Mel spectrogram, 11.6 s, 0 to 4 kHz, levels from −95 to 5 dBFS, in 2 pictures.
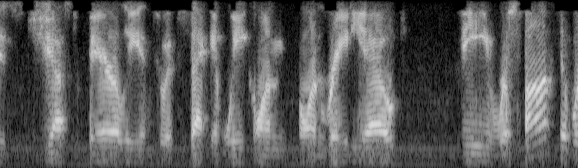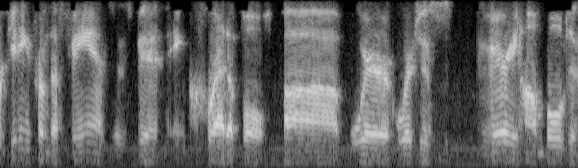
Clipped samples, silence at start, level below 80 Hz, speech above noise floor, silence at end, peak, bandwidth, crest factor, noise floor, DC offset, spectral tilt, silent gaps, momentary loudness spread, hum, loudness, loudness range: under 0.1%; 0 s; -62 dBFS; 41 dB; 0 s; -2 dBFS; 4 kHz; 16 dB; -59 dBFS; under 0.1%; -4.5 dB/octave; none; 9 LU; none; -17 LUFS; 1 LU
